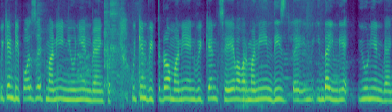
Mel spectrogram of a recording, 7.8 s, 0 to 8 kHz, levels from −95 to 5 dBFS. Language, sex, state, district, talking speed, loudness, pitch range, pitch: English, female, Chandigarh, Chandigarh, 185 wpm, -17 LUFS, 230-255 Hz, 240 Hz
